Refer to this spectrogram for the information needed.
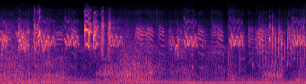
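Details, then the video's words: Budgerigars chirping while eating: continuous chattering warble of quick high squeaks and trills from several birds, with soft wing flutters and a low hum underneath. "Beautiful budgies eating food birds chirping sounds"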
